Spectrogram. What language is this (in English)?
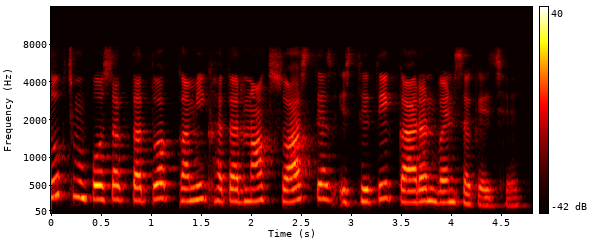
Maithili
